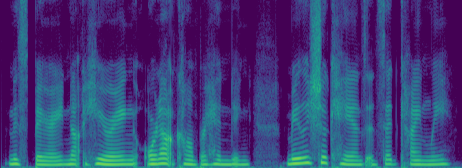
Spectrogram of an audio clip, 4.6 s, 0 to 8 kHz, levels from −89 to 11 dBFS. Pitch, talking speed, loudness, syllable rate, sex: 205 Hz, 170 wpm, -18 LUFS, 5.3 syllables/s, female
